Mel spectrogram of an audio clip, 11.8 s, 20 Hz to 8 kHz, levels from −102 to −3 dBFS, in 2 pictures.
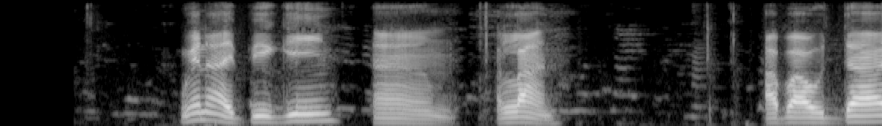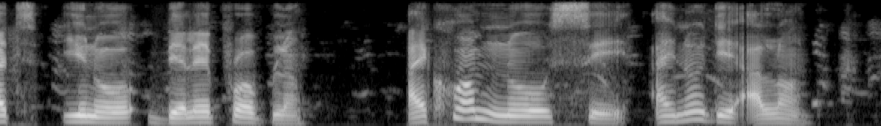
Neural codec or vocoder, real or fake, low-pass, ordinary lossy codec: none; real; 7.2 kHz; none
